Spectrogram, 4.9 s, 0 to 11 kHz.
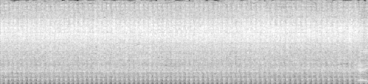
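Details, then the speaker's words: Honda Z50A Mini Trail 50 single, freshly rebuilt carb: fast idle with an uneven, hunting beat that stumbles because the pilot air screw is turned past its best point. "so see that? It's stumbling again, so I want to go back out."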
